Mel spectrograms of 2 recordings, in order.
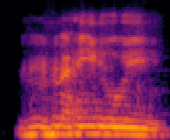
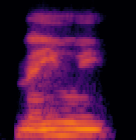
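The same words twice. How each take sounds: First: A firmer "नहीं हुई", hitting "हुई" with a falling close; firm repeat. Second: Said in the usual way. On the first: Shown as a demonstration. Teacher repeating the answer firmly to the class. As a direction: drive home "नहीं हुई" with a falling finish. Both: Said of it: "तो क्या यहाँ कुछ hydrolysis हुई?".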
